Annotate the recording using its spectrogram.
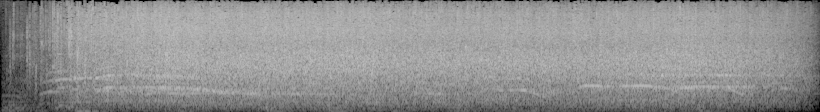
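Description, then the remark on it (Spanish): Sustained applause from a crowd: a dense, steady wash of clapping starts abruptly and holds at full volume for about seven seconds, with faint whistles or cheers threaded through, before cutting off. “Así que por favor un aplauso para mi Yayito”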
